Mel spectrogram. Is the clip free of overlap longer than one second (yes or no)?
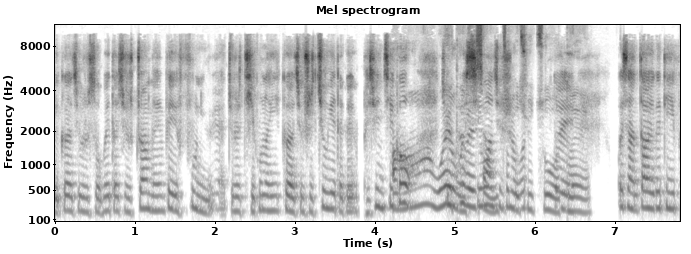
no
